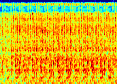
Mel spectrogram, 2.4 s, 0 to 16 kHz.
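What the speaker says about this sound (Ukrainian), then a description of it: "відео про регулювання колостого хода шифенгів булатів МСФ 160-200 на примірі цього трактора" A Shifeng SF 160 / Bulat tractor with a ZS1100NM engine idles up close with a steady, loud, continuous mechanical chug and no break or pause.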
